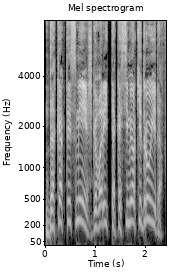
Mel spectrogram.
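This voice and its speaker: A man's put-on character voice, high in pitch, with hissing, a fairly quick pace and ordinary pitch variation, on a very clean recording with a silent background. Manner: hissing, furious.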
